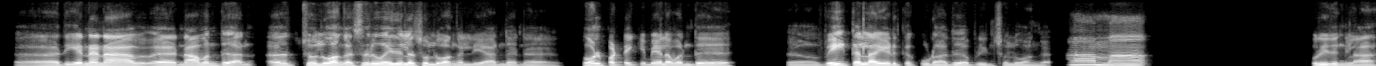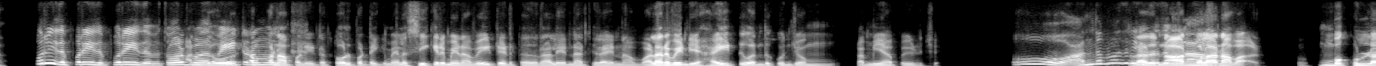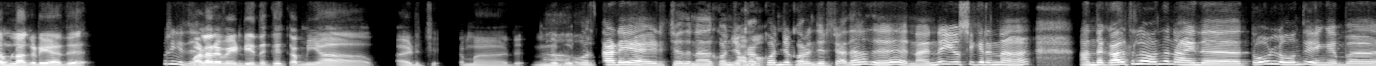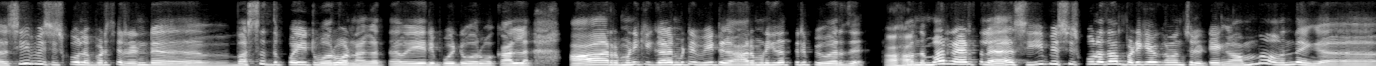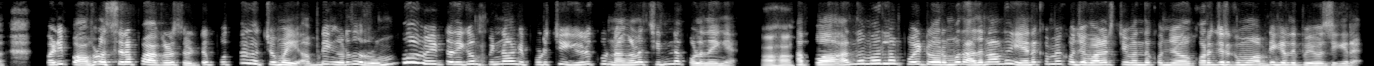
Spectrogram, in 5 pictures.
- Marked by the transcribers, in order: sad: "அந்த ஒரு தப்ப நான் பண்ணிட்டேன் … கொஞ்சம் கம்மியா போயுடுச்சு"; wind; other background noise; in English: "ஹயிட்"; surprised: "ஓ! அந்த மாதிரி இருக்குதுங்களா?"; inhale; "காலையில" said as "கால்ல"; inhale; "மாதிரிலாம்" said as "மாரிலாம்"
- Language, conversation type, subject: Tamil, podcast, உங்கள் உடற்பயிற்சி பழக்கத்தை எப்படி உருவாக்கினீர்கள்?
